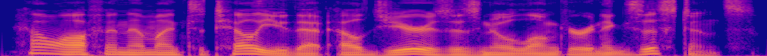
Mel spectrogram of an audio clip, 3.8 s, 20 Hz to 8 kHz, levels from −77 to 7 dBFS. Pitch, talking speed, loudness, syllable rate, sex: 105 Hz, 220 wpm, -18 LUFS, 5.7 syllables/s, male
